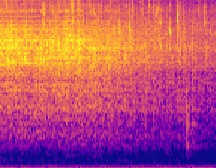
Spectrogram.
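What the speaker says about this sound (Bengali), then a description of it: "অল্প অল্প তেলে আমি করব, ডিপ ফ্রাই করবো না" Bread pitha batter shallow-fries in a little oil in a pan, giving a steady soft sizzle with a faint hum underneath, continuous and fairly quiet with no talking.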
